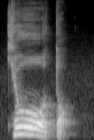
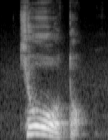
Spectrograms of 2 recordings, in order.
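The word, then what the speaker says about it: Kyoto (京都): Né, vamos ler aqui em cima de novo em hiragana direitinho com a pronúncia japonesa, ok? Kyoto. Mais uma vez. Kyoto.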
